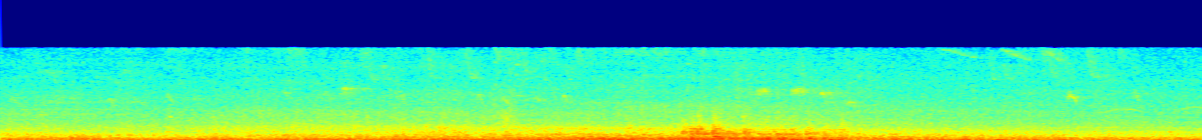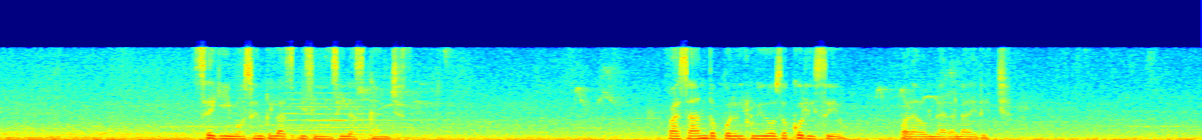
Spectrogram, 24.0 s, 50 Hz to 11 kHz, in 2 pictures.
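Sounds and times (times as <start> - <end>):
metro train rumbling across an elevated viaduct: 0.0 - 24.0
speech: 14.1 - 16.2, 18.7 - 22.2.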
